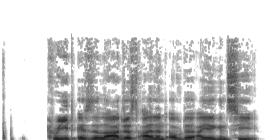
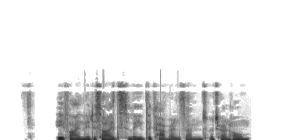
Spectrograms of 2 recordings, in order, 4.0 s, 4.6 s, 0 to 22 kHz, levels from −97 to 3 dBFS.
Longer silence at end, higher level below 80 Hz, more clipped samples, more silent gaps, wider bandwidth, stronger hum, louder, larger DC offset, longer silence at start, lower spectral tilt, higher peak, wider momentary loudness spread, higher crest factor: second, 0.2 s vs 0.85 s; about the same, -56 dBFS vs -56 dBFS; neither; second, 0.58-0.68 s vs 0.53-0.82 s; first, 16.5 kHz vs 9.4 kHz; neither; first, -16 LUFS vs -23 LUFS; neither; second, 0.05 s vs 0.4 s; about the same, -4.5 dB/octave vs -5 dB/octave; first, -2 dBFS vs -6 dBFS; about the same, 9 LU vs 7 LU; about the same, 14 dB vs 18 dB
